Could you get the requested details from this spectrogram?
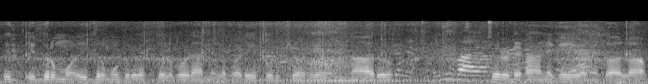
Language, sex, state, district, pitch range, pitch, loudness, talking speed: Telugu, male, Andhra Pradesh, Sri Satya Sai, 110-120 Hz, 110 Hz, -16 LUFS, 110 wpm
